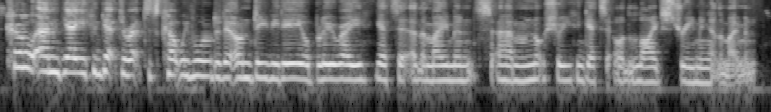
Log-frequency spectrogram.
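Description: A woman's voice: mid-range voice, fairly even intonation, fast, few pauses. A woman co-hosting a casual film review chat, chatty, with frequent restarts and easy laughter. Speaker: film review podcast co-host.

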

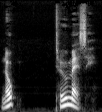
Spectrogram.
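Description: A man's voice: fairly high pitch, expressive, takes it slowly, husky, no room sound, clean studio sound, full character voice. A man acting a coldly practical country killer in a 1940s-style radio drama, folksy, terse and threatening. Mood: cold, menacing. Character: menacing, coldly practical rural male killer.

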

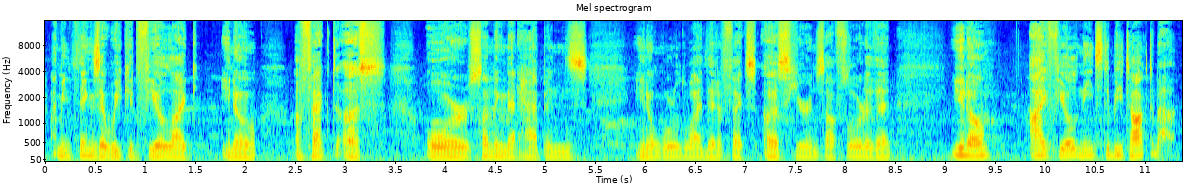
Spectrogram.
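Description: Animated man, ranting podcast host. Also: medium pitch, normal speed, slight background noise. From Miami. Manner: animated storyteller, ranting, acts out quotes. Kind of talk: casual podcast chat.

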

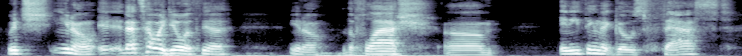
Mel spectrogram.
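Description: A man's voice: a little high, lively intonation, slow, fairly bright tone. Joking man in casual podcast chat. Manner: joking, riffing. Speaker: podcast co-host.

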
